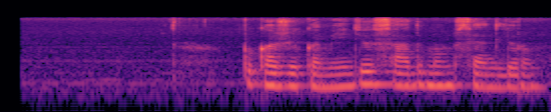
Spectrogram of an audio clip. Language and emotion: Russian, neutral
